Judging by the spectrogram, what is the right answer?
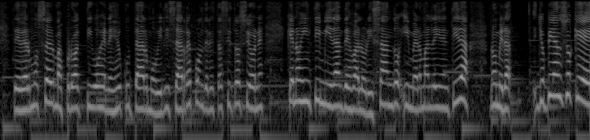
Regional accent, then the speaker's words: Venezuela; Si nosotros como venezolanos no lo manejamos, ellos tampoco.

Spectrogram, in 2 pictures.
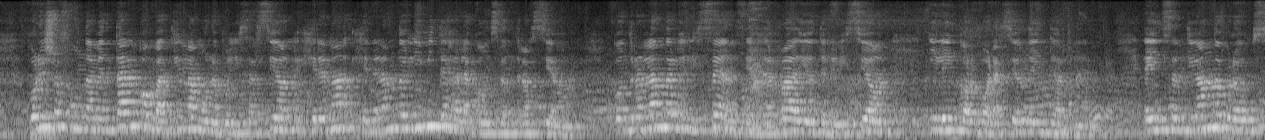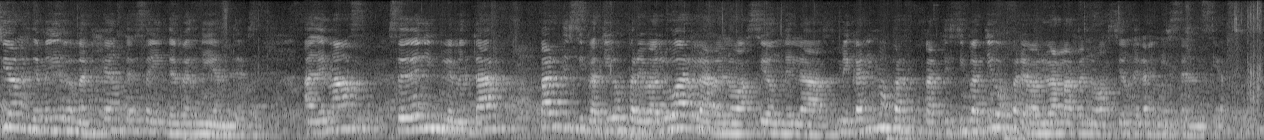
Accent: Rosario, Santa Fe, Argentina; mi compañero es Sebastián Butisé. Venimos de la ciudad de Rosario

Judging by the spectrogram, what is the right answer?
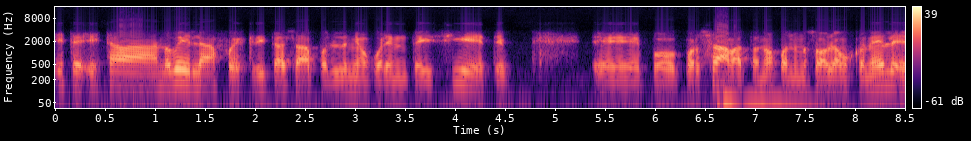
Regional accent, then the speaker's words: La Plata, Buenos Aires Province, Argentina; nosotros somos un grupo, si bien somos de La Plata, somos itinerantes

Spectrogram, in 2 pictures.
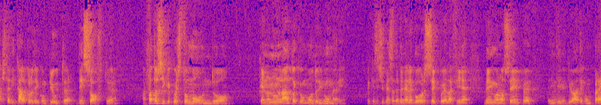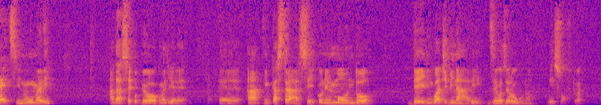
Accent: Genoa, Liguria, Italy; io sono di Genova

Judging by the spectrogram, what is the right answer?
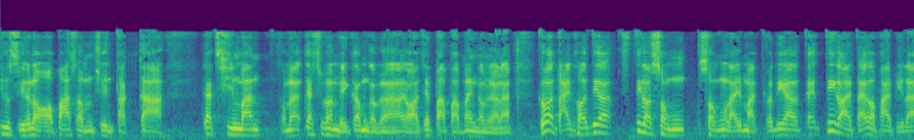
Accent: Hong Kong; 即係你都知道啦，我哋香港大嘅

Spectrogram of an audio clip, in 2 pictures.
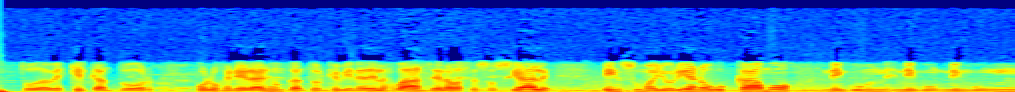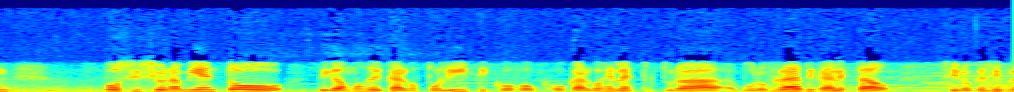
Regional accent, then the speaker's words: Venezuela; now in Argentina; queremos que se construya aquí en Argentina como venezolano

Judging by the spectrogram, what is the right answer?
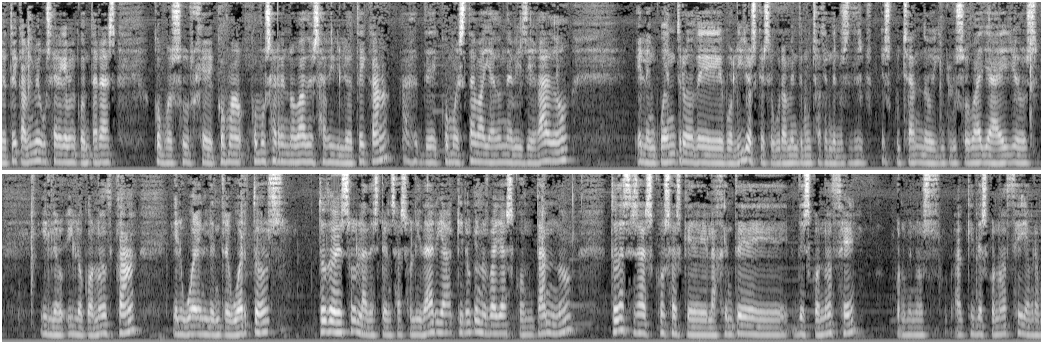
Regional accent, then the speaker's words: Pedrajas, Castile and León, Spain; also born or lived in Las Delicias; Yo he vivido muchos años en Las Delicias, porque yo soy de Pedrajas, pero he vivido en Las Delicias

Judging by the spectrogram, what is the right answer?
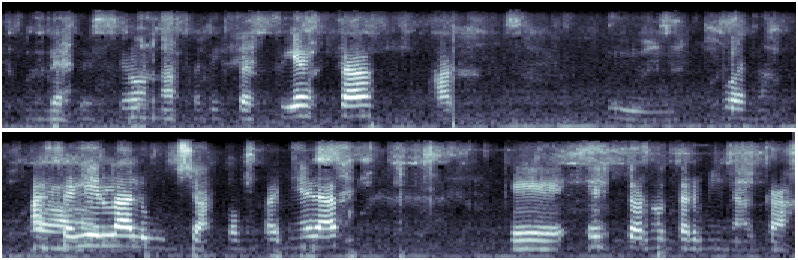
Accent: Villa Madero, Buenos Aires Province, Argentina; soy de Villa Madero, tengo 55 años

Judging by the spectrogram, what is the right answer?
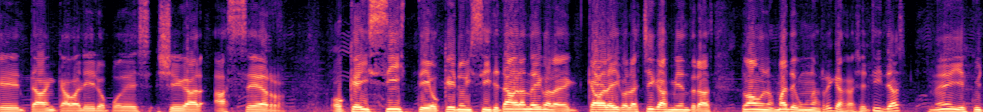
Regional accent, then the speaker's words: Argentina; La verdad que sigo siendo ese argentino

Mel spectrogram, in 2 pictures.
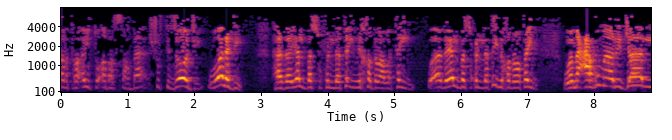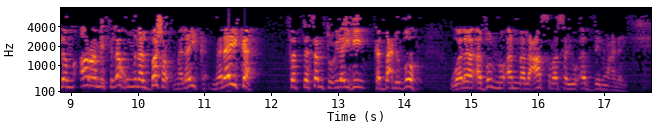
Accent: Egypt; اللهم احفظ بلدنا مصر.

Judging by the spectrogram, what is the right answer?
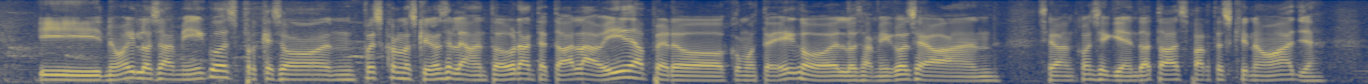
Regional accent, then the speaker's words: Colombia; now in Argentina; diferentes zonas, diferentes regiones, diferentes ciudades de mi país, y aprendí a valorar más lo de mi tierra. Este es el primer país que conozco fuera del mío

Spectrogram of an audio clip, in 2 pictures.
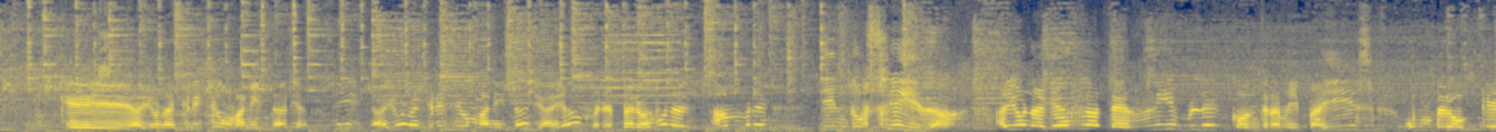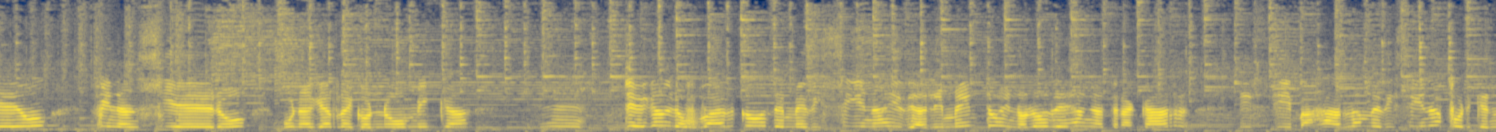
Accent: Venezuela; Bueno, en Venezuela, en mi país, estamos en una resistencia también.

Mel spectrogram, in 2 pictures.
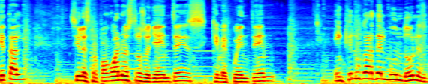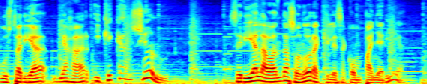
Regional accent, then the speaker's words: Colombia; los que somos del interior de Colombia, que es tierra fría

